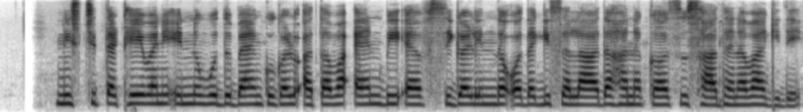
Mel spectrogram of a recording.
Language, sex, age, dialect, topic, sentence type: Kannada, female, 31-35, Coastal/Dakshin, banking, statement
